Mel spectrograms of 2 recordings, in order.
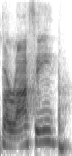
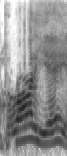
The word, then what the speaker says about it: Baratie: Can we go through at least Barati? Sure. Baratier, I believe, is the proper way to say it.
